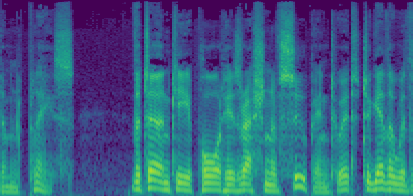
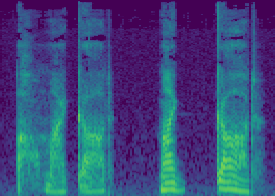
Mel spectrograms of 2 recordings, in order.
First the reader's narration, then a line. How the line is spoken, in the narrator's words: murmured he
